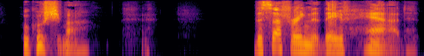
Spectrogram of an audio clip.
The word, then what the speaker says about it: Fukushima: Fukushima are I guess the correct Japanese pronunciation is Fukushima the suffering that they've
